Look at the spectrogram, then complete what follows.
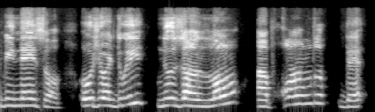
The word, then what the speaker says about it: apprendre: Apprendre. Apprendre. Apprendre. See, we have right here, we have the French R, so it's going to be apprendre, followed by a nasal combination.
